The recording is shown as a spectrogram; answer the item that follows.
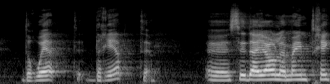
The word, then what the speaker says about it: drette: Drette ça, c'est la déformation du mot droit, encore une fois avec le même trait de prononciation. Donc droit devient droite qui devient drette.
